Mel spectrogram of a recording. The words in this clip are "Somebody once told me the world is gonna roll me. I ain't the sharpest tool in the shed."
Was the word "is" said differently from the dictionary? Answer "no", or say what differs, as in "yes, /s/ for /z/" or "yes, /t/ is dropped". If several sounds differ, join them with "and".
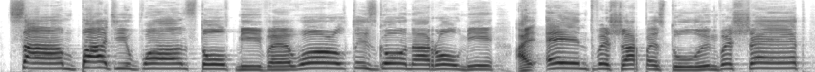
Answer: no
